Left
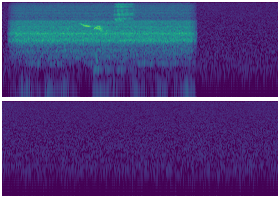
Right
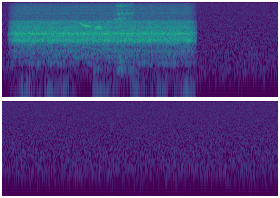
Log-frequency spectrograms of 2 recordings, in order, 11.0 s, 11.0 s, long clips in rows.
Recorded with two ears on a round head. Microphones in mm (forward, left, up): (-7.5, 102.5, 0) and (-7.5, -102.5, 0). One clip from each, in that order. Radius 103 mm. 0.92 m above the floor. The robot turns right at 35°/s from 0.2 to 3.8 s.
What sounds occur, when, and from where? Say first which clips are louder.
1.3 s a bird: left 10 dB; 100° left; by 2.7 s 145° left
